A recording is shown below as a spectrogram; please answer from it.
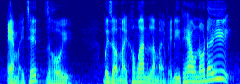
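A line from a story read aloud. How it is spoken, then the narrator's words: Old man shouting. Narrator (Vietnamese): Ông hét lên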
